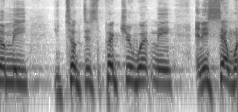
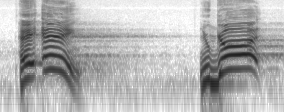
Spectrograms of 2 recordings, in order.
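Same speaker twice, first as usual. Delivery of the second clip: high, drawn-out mock hollering shout; 7 semitones higher than usual. Retelling how a stranger in a car called out: imitating someone screaming out. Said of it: "he screams out".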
